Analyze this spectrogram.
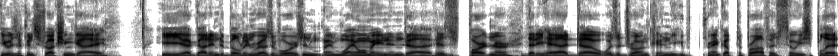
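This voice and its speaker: Against a quiet background, a man with a very deep, low voice speaks at a moderate pace with ordinary pitch variation. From Northern California. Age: 70s. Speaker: recovering alcoholic, Marine veteran. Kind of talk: personal recovery testimony. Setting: studio. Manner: hesitant, many fillers.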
